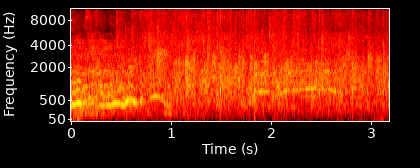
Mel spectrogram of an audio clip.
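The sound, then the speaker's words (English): Applause from a group of people for a mother, a steady dense clatter of clapping throughout, with a voice briefly audible over it. “a round of applause for Mum”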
